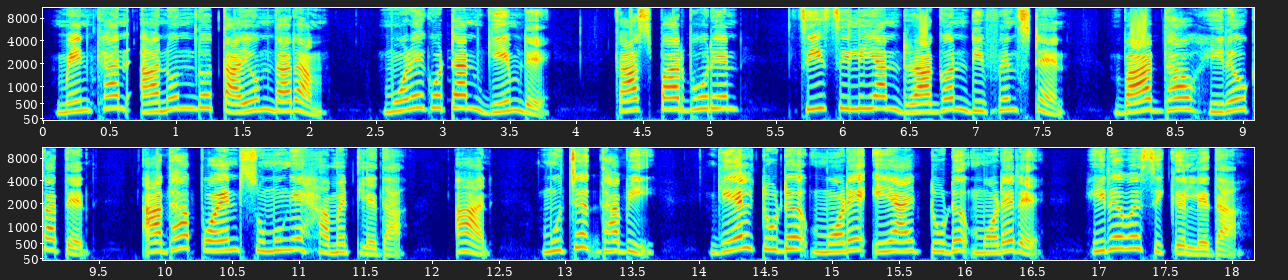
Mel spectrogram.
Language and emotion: Santali, neutral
